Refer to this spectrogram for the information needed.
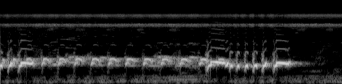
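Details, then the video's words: Udanmas silver zebra dove, a lure bird for triggering other doves' song, pours out a long, even, rapidly pulsed purring trill that breaks into a stuttered coo and fades, under a steady high whine. "perkutut/merbok udanmas silver irama merdu spesialis pancingan bikin semua perkutut ikut manggung"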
